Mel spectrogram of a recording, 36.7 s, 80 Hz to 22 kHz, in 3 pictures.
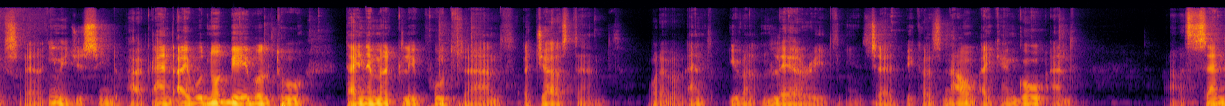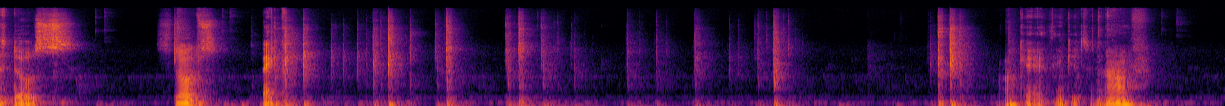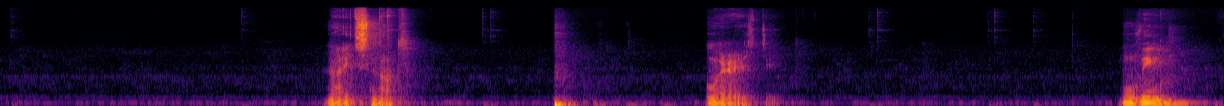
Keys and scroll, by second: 2.5 v, 4.4 ctrl+z, 15.0 shift+KP_Subtract, 15.9 shift+KP_Subtract, 16.5 KP_Add, 17.6 KP_Add, 18.5 KP_Add, 19.1 KP_Subtract, 19.7 KP_Add, 21.4 KP_Subtract.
